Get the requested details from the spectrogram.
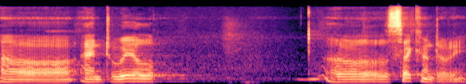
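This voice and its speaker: Over noticeable background noise and audible room echo, a man with a non-native accent speaks at a very slow pace. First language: not English. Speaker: philosophy speaker at academic conference. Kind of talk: conference Q&A discussion. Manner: halting, many hesitations.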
